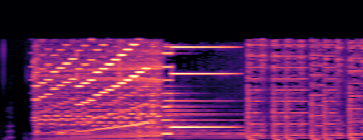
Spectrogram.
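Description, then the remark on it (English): A bell rings out with a bright, sustained metallic tone after a rising swell, then a quick series of about six falling chimes in a steady rhythm, loud. “Oh, no, he's hit the bell.”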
